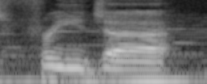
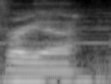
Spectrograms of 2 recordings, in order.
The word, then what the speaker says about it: Freya: play this game i also like mispronounced your name as frigga like for Freya to Frieda because like the J the J just messed me up it's really Freya and I think her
